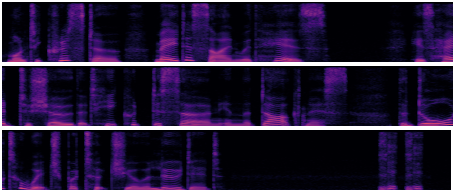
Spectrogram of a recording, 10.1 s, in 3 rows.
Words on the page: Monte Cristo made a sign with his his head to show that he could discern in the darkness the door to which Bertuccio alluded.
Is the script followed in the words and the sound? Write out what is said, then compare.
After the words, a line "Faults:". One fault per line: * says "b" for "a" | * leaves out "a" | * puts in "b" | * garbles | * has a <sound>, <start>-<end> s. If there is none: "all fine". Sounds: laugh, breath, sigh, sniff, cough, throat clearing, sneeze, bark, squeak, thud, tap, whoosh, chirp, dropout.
Monte Cristo made a sign with his his head to show that he could discern in the darkness the door to which Bertuccio alluded.
Faults:
* has a laugh, 9.6-9.9 s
